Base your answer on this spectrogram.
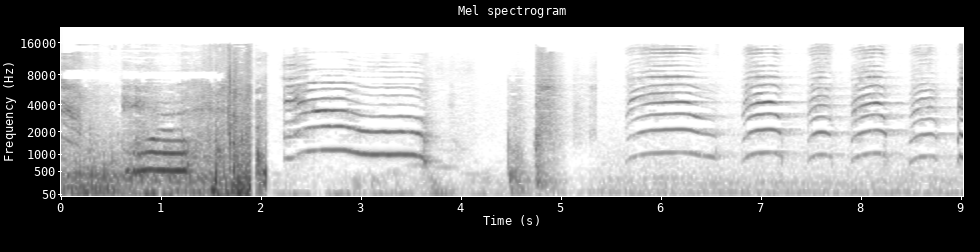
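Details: Domestic cat meowing: a long, drawn-out harmonic meow that rises then falls, a pause with a few thumps, then a quick run of short, clipped meows repeated about once a second, ending with a bump.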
